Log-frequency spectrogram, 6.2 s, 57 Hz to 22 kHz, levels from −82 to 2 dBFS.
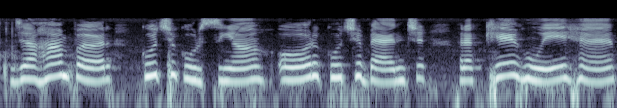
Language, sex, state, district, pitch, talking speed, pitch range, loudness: Hindi, female, Punjab, Pathankot, 275 Hz, 95 wpm, 260-310 Hz, -13 LUFS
